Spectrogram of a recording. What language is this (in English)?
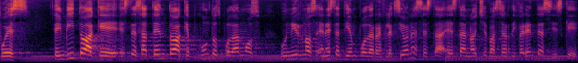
Spanish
